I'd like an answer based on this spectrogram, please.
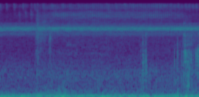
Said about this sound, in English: We got a few hanging out on the logs, a few in the water, and we got a lot of frogs. A lot of frogs.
